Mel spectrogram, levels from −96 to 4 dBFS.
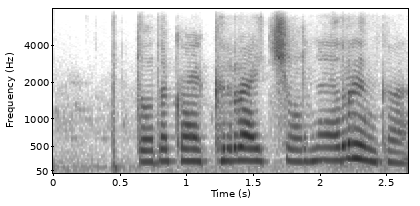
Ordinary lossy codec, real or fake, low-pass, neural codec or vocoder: Opus, 16 kbps; fake; 7.2 kHz; codec, 16 kHz, 2 kbps, X-Codec, HuBERT features, trained on general audio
